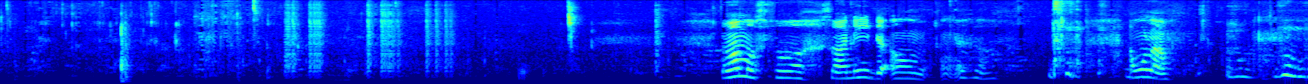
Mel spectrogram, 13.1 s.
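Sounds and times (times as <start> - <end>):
people chewing food: 0.0 - 4.6, 9.3 - 13.0
mouth clicks: 5.7 - 6.0.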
